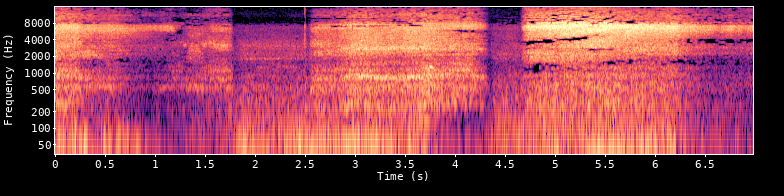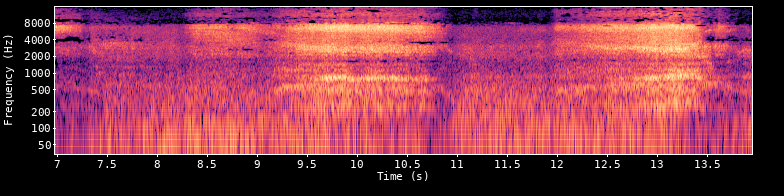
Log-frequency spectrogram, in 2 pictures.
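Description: A goose hisses in long breathy bursts, each lasting one to three seconds with short pauses between, a harsh airy rasp with no tone.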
